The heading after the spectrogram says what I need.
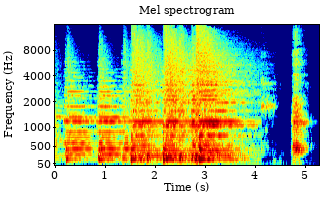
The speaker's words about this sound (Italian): Sono solo in casa. Sento cigolare la maniglia dalla porta d'ingresso.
